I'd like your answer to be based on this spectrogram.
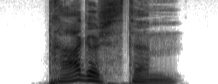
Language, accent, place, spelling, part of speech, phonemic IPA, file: German, Germany, Berlin, tragischstem, adjective, /ˈtʁaːɡɪʃstəm/, De-tragischstem.ogg
- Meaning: strong dative masculine/neuter singular superlative degree of tragisch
